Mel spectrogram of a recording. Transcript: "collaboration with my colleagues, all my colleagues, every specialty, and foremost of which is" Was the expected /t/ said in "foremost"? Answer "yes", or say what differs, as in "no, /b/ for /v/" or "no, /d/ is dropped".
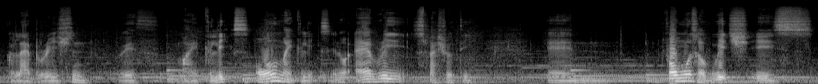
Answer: no, /t/ is dropped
